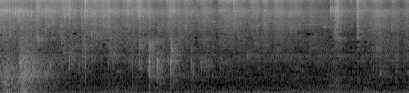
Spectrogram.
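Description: Water from a garden hose running and splashing onto wet ground, with a few light knocks.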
